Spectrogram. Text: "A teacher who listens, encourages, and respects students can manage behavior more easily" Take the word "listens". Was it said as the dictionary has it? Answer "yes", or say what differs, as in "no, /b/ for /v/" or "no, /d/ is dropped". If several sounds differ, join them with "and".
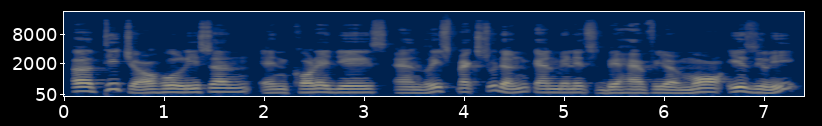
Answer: no, /z/ is dropped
